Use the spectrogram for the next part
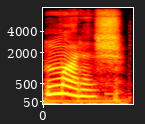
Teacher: we need to stress the second to last syllable so i'm not stressing the ending i'm stressing exactly the bit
